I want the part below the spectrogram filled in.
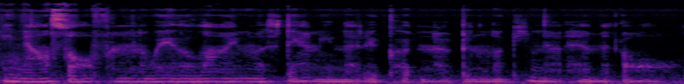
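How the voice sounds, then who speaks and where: A woman reading a storybook as ASMR narration in a hushed, soothing, unhurried whisper close to the microphone. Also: low-pitched, gravelly, slight background noise. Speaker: bedtime story reader.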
